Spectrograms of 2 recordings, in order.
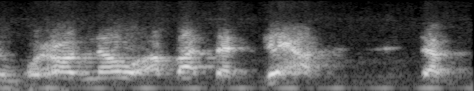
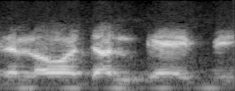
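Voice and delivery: very low put-on churchy preacher voice; 9 semitones lower than usual. Mocking preachers they can't stand, the speaker imitates them: mock religious preacher voice. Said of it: "with their religious voice".

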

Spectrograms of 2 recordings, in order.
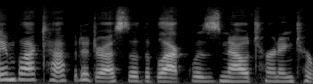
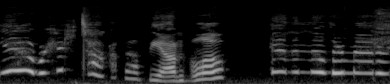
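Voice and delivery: very high, swooping, overly sweet, friendly voice. Speaker recapping a story quotes Richard, imitating Richard's friendliest voice. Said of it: "in his friendliest voice".

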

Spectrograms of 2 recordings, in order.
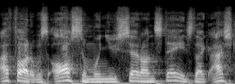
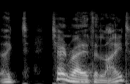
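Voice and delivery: put-on British accent in a woman's voice; 2 semitones lower, 8 dB quieter than usual. Saying they like the woman British accent, then doing a British woman accent. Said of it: "I like the woman British accent".

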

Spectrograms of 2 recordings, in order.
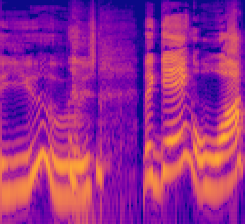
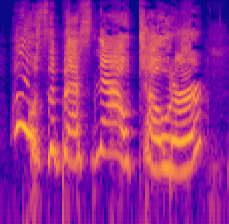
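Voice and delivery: put-on high-pitched scream; 9 semitones higher, 4 dB louder than usual. Retelling a line as the kids run away: imitating Carly screaming. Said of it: "Carly screams".

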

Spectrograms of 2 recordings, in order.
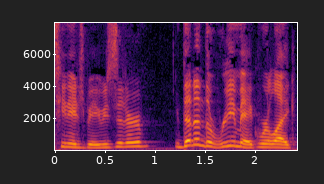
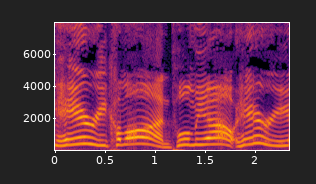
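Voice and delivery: slow, drawn-out yelling; 7 semitones higher, 4 dB louder than usual. Retelling a movie scene of a man calling to his dog: imitating someone yelling. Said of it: "he's yelling at the dog like it's a human".

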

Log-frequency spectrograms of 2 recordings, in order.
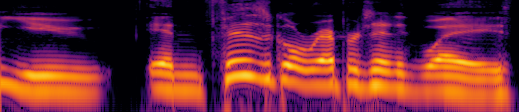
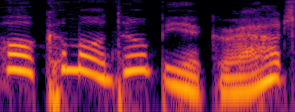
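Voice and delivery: put-on high-pitched, whimpering, kids-TV style voice; 9 semitones higher than usual. Mocking an actress's line delivery in a film: Shelley Duvall whimpering impression. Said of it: "she's talking like Sesame Street".

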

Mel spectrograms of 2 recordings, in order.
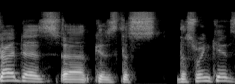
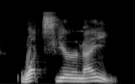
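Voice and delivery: put-on Southern US accent; 2 semitones higher than usual. Retelling an actor's odd line reading in a film: imitating a Southern accent. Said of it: "is that a Southern accent?".

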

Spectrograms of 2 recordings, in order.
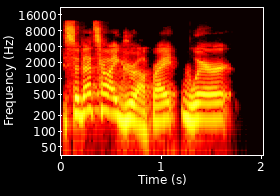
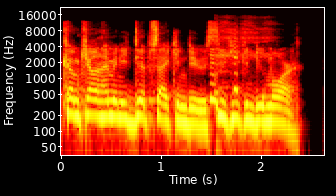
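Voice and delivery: ordinary talk

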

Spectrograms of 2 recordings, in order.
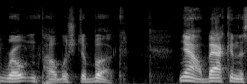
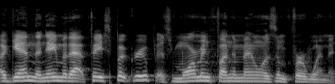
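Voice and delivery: usual speaking voice

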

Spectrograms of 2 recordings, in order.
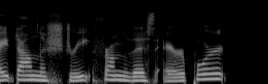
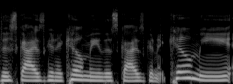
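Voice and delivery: ordinary talk

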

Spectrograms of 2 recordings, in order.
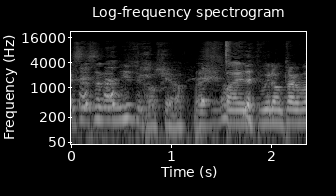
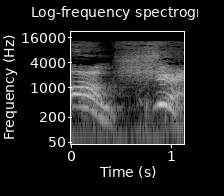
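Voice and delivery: terrified, freaked-out shriek, very loud and very high; 13 semitones higher, 9 dB louder than usual. Retelling a friend startled by a costumed pirate: imitating a freaked-out yell. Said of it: "she's freaked out like it's fucking Leatherface".

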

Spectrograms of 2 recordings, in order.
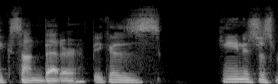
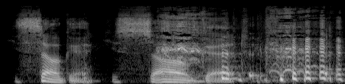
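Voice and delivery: very slow, drawn-out muttering to oneself. Sitting on the couch, retelling how he muttered to himself under his breath. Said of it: "under his breath".

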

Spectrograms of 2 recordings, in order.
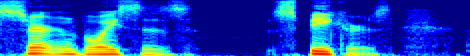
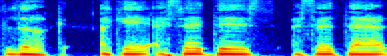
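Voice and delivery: flat, toneless delivery with no tone. Showing how a politician's speaking voice sounds: half-whispery Donald Trump impression. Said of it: "It's very whispery".

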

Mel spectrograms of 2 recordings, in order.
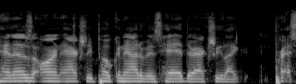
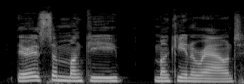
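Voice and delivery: plain

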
